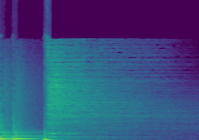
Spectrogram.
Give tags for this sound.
bad; drums; joke

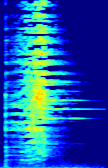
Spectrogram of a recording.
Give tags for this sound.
metallic; metal; slide; friction

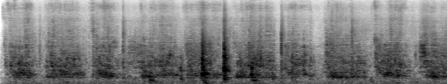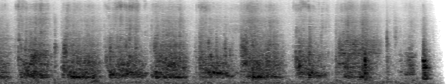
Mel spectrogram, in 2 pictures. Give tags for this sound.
bucket; ch; full; Goat; lait; milk; Milking; plastic; plastique; plein; seau; traire; traite; vre

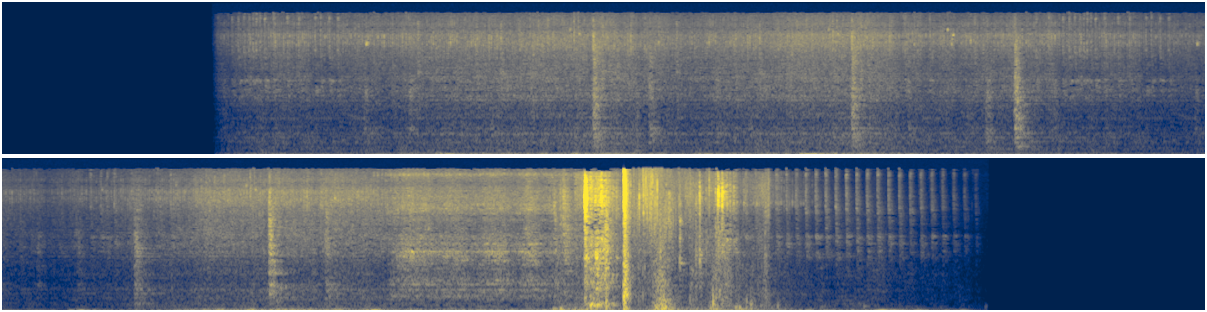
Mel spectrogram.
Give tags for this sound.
bbicyccle; jump; rider; wheel

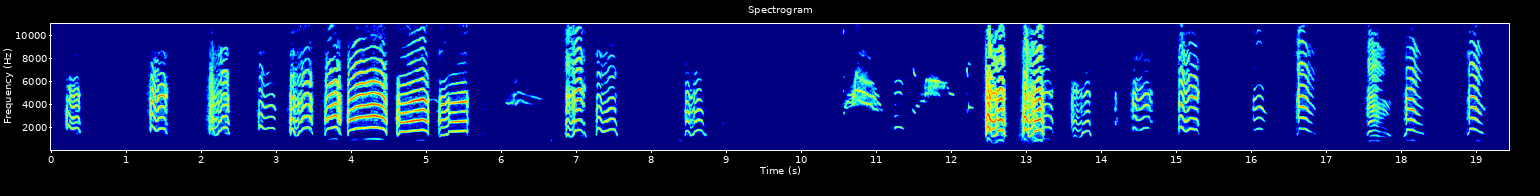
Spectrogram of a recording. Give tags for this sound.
beach; bird; birds; field-recording; Gulls; nature; ocean; Seagulls; water

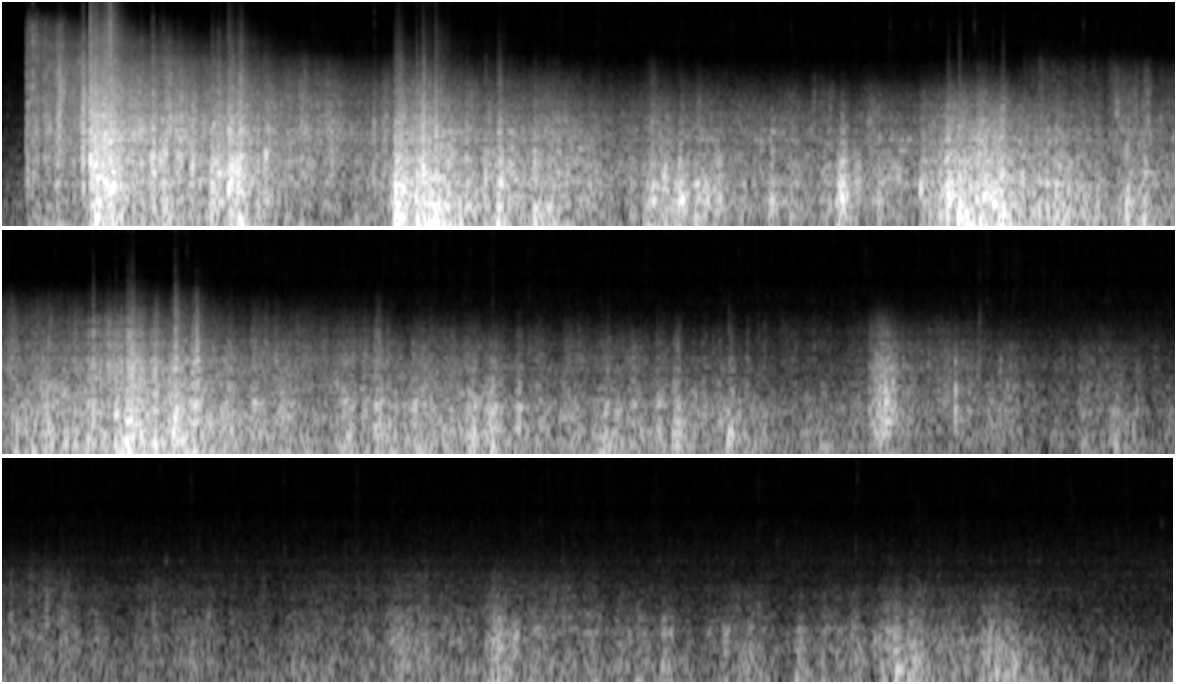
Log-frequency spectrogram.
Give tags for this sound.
field-recording; lightning; storm; thunder; thunder-clap; thunder-roll; weather

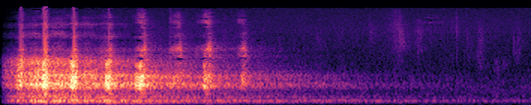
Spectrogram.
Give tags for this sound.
laughter; basement; cave; creepy; underground; reverb; cavity; echo; field-recording; dungeon

